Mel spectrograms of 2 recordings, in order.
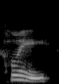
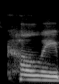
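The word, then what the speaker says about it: כלי: So it sounds more like kli, but it's kali, but it's when it's pronounced quickly, it's kli.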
